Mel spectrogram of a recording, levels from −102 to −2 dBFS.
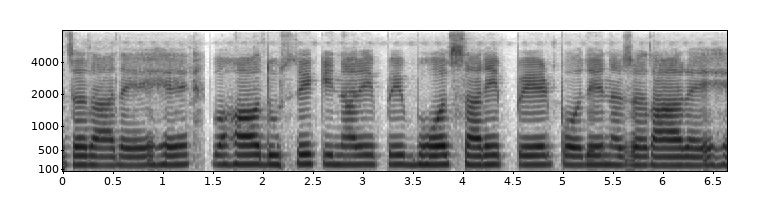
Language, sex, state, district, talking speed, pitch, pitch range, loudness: Hindi, female, Maharashtra, Nagpur, 145 wpm, 195 Hz, 185-195 Hz, -17 LUFS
